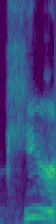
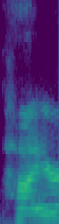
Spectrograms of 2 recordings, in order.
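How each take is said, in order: First: The vowel rhymes with 'ear'. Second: The vowel rhymes with 'fire'. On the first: The speaker calls it wrong. "I said a pier" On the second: The speaker calls it right. "do you mean pyre?"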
